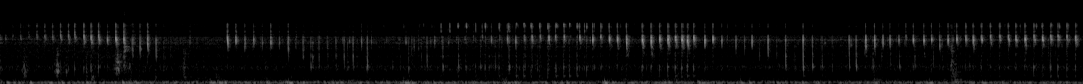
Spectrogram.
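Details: Two soprano pipistrelles picked up at night on a bat detector that auto-tunes to their frequency: rapid dry ticking pulses, about four per second, sometimes running into fast buzzy bursts.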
